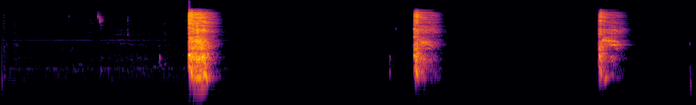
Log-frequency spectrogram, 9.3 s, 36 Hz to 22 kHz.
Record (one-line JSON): {"three_cough_length": "9.3 s", "three_cough_amplitude": 30783, "three_cough_signal_mean_std_ratio": 0.19, "survey_phase": "beta (2021-08-13 to 2022-03-07)", "age": "65+", "gender": "Female", "wearing_mask": "No", "symptom_none": true, "smoker_status": "Never smoked", "respiratory_condition_asthma": false, "respiratory_condition_other": false, "recruitment_source": "REACT", "submission_delay": "2 days", "covid_test_result": "Negative", "covid_test_method": "RT-qPCR", "influenza_a_test_result": "Negative", "influenza_b_test_result": "Negative"}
